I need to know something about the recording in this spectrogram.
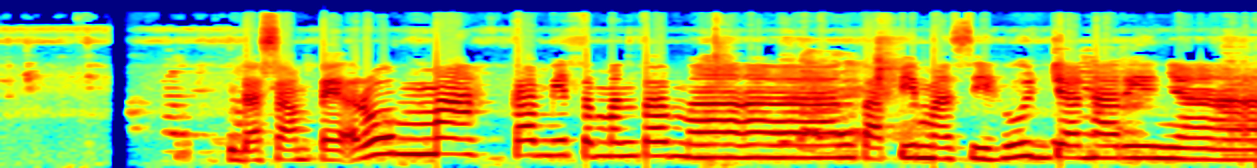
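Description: A young child calls out nearby in a high, drawn-out voice.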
